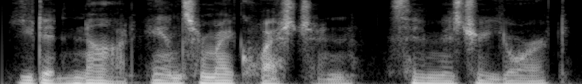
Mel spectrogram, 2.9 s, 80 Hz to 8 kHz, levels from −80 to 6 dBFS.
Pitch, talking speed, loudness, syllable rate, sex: 95 Hz, 185 wpm, -16 LUFS, 4.5 syllables/s, female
